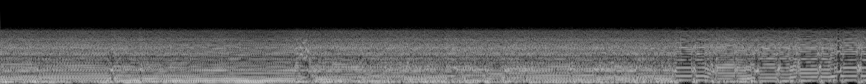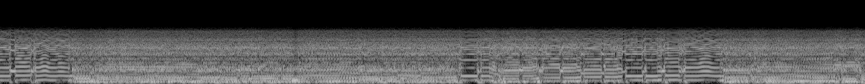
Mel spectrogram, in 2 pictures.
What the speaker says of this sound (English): each gain stage just adds a little bit extra, and the distortion stays cleaner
